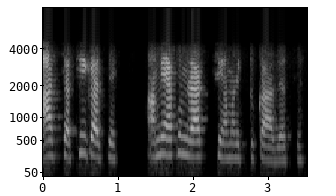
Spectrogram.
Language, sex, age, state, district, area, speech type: Bengali, female, 45-60, West Bengal, Howrah, urban, conversation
